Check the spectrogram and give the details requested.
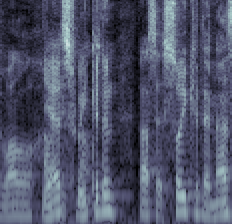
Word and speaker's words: Suikoden: That's it, Suikoden.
